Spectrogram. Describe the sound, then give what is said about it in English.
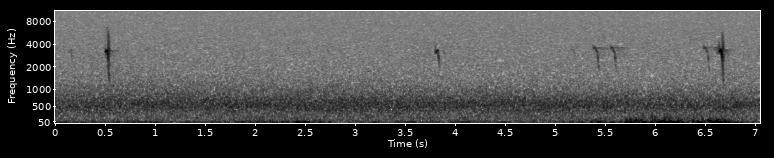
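A few short, high chirps of wild birds coming down come scattered and irregular, some in quick pairs, over a steady hiss and low rumble of background noise, with no one talking. “These are the calls of the wild birds who are coming down.”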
